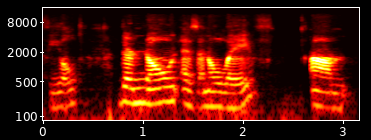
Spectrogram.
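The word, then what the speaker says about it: ollamh: Uh, and so when someone has reached the highest level within their field, they're known as an oolave. Um, it kind of sounds like the word olive, but it's spelled with an a, olavves.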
